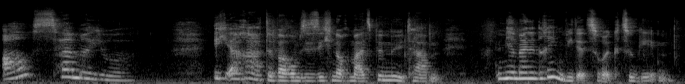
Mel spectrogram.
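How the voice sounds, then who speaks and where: A woman's voice: mid-range voice, sing-song, moderate pace, darkish tone, echoey room, a little hiss or hum, natural voice. An actress playing a proud, spirited young noblewoman in a 1950s German radio play, formal and pointed in her stage diction. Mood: cool, brisk.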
